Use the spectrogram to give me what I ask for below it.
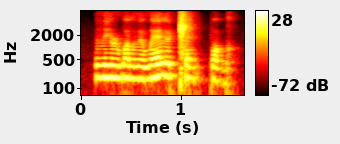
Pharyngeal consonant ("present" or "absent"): absent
